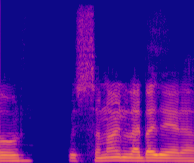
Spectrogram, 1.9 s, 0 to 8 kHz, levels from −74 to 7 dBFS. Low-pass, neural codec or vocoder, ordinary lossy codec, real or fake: none; codec, 16 kHz, 0.5 kbps, X-Codec, HuBERT features, trained on balanced general audio; none; fake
